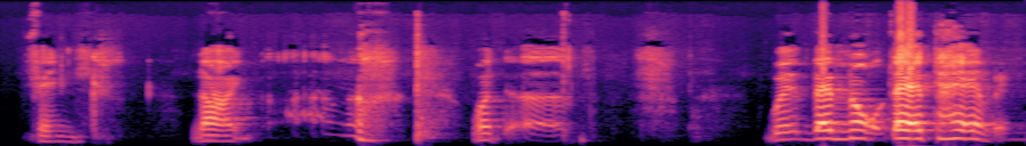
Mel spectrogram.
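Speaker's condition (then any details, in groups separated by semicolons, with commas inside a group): Cerebral palsy; wheelchair user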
